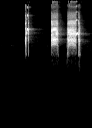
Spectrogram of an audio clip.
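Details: Close, loud black francolin call: one short rasping note, a pause, then two longer harsh, grating notes given back to back, with a clean, quiet background.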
